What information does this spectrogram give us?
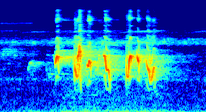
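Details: Streak-eared bulbul singing a harsh-toned lure song for wild birds: one short phrase of loud, tumbling chirps and warbled notes, rising and falling quickly, then ending abruptly.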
